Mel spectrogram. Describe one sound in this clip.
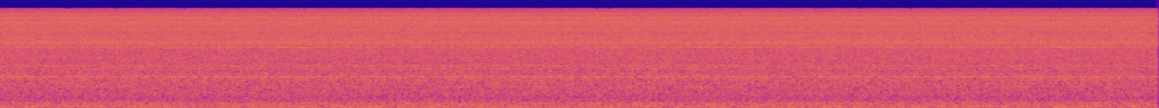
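A jet airliner's engines roar steadily, heard from inside the cockpit.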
